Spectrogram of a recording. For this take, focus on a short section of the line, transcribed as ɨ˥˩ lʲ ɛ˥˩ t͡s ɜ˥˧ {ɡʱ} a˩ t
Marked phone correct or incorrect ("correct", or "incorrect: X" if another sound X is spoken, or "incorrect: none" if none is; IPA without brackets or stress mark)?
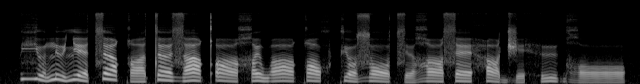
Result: incorrect: q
